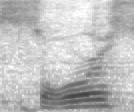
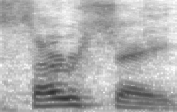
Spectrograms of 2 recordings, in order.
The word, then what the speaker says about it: Saoirse: The way it's spelled, I always used to try to pronounce it as Source or some whatever the fuck it was. It's Saoirse because she was on like.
